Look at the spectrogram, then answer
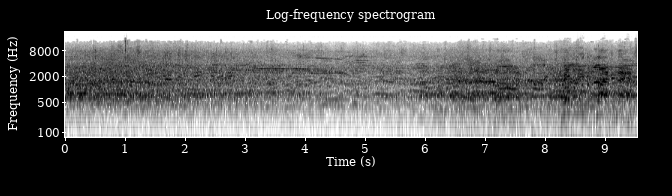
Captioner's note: crowd chatter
